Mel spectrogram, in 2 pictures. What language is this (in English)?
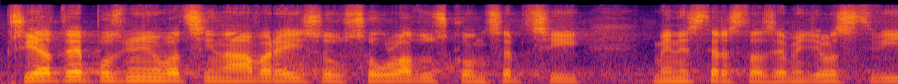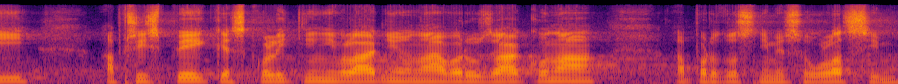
Czech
